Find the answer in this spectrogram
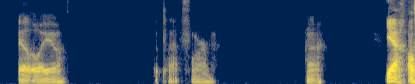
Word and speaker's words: Hoyo: Hoyo. H is silent, right?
